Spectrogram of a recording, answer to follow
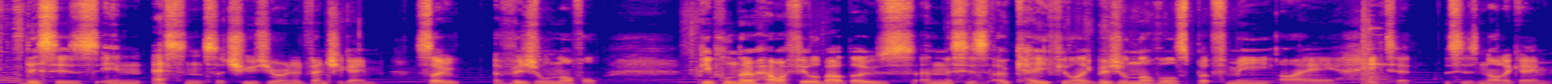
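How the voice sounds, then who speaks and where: A man's very deep, low voice at a moderate pace, ordinary pitch variation, and music in the background. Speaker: gaming channel host. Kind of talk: game review narration. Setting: home recording, popping plosives. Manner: soft, breathy.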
